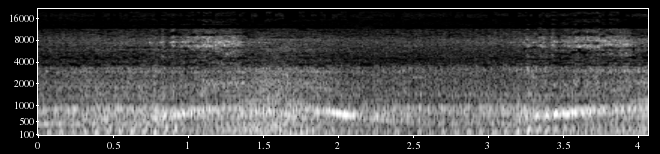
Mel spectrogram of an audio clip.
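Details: Honda Vario 110 LED eSP with newly fitted aftermarket double clutch bell (Kartel), light throttle: hiss rising and falling with throttle on initial pull-away; thought characteristic of the part, said to disappear once moving.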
